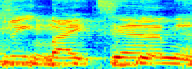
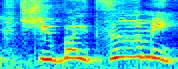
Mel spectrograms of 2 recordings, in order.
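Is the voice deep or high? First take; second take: deep; high. First: The voice is low and deep. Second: The voice is raised and high. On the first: "I started off with a deep voice" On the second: "went to the high voice"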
